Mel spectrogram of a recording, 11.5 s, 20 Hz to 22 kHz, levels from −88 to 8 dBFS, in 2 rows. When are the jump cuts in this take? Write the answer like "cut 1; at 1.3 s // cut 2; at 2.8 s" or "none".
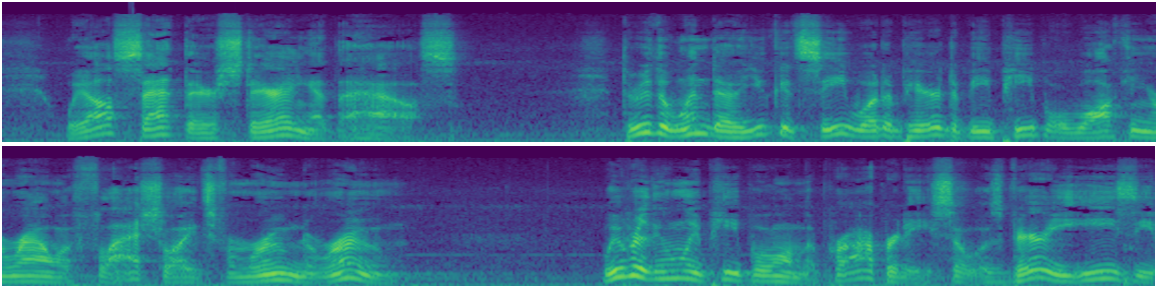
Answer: none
